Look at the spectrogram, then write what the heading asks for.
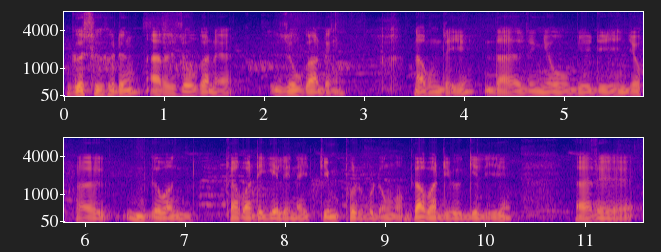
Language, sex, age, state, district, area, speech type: Bodo, male, 45-60, Assam, Udalguri, rural, spontaneous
